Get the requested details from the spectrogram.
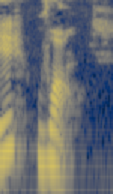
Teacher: इसका उच्चारण जो है दांत और होठ से होता है, इसलिए इसको दंत्योष्ठ्य बोलते हैं।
